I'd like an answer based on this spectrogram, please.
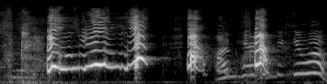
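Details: A female Pekingese, excited at being picked up after two nights in a kennel, cries in high, wavering whines that rise and fall, with a person speaking briefly.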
